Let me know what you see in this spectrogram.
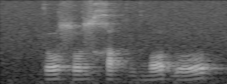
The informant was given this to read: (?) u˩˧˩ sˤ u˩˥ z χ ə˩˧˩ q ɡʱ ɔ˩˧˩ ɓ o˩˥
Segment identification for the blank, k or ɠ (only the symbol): k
